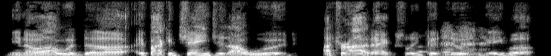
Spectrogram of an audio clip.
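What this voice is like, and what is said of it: Thick regional accent. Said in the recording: “Isn't your accent thick? ... Oh, God, it's awful. ... It's awful totally accent.”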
